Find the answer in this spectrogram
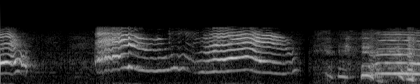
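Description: Boston terrier puppy crying in long, wavering, howl-like whines: one cry ends just after the start, two more follow, and another begins near the end.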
